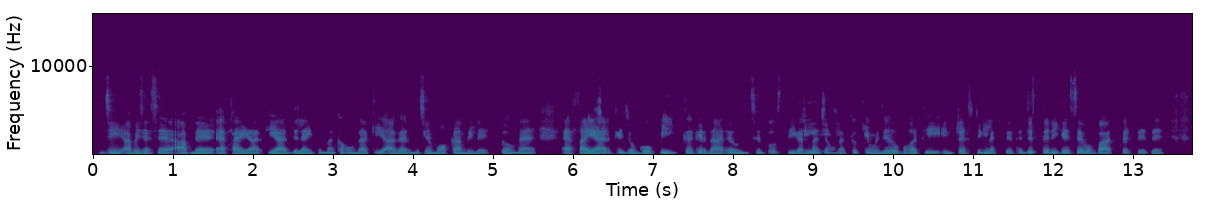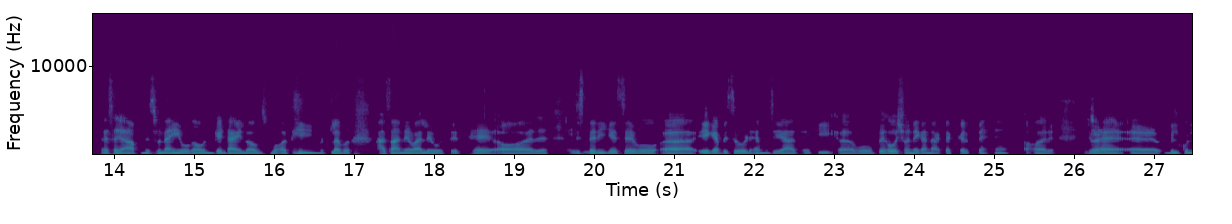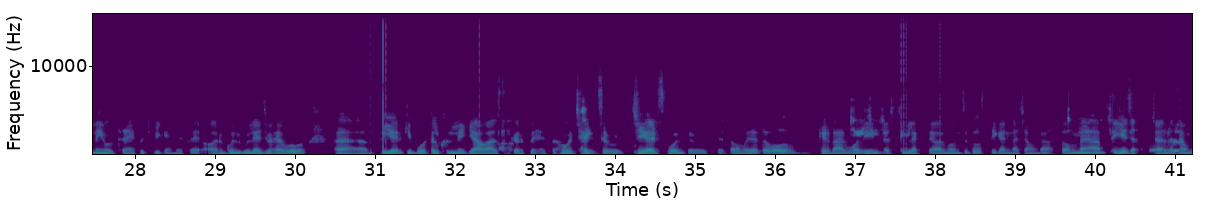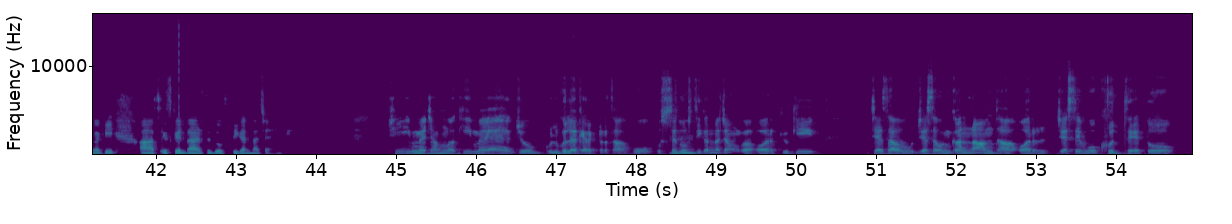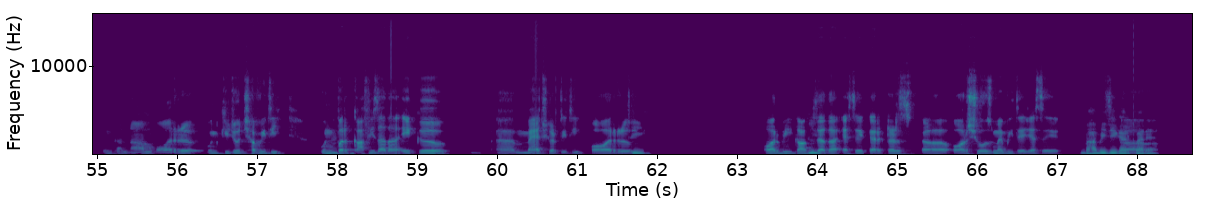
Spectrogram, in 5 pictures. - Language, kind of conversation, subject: Hindi, unstructured, आपका पसंदीदा दूरदर्शन कार्यक्रम कौन-सा है और क्यों?
- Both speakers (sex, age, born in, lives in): male, 20-24, India, India; male, 20-24, India, India
- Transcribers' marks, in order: in English: "इंटरेस्टिंग"; in English: "डायलॉग्स"; laughing while speaking: "बहुत ही"; laughing while speaking: "तो वो"; in English: "चीयर्स"; tapping; in English: "इंटरेस्टिंग"; in English: "कैरेक्टर"; in English: "मैच"; in English: "कैरेक्टर्स"; in English: "शोज़"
